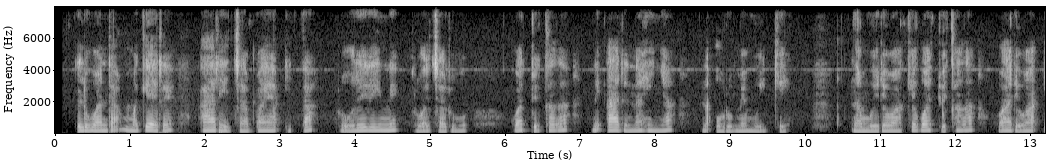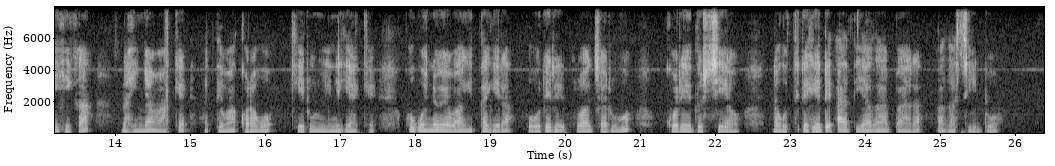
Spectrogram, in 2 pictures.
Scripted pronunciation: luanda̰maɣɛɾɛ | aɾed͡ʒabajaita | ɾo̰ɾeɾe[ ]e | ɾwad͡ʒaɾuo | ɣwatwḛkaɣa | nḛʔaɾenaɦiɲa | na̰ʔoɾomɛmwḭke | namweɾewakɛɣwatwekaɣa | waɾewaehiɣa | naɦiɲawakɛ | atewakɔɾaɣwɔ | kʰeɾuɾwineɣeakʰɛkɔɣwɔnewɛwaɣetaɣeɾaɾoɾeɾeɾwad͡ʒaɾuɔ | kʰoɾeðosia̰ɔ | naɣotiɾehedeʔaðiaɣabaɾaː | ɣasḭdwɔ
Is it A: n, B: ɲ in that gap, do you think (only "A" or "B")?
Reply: A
